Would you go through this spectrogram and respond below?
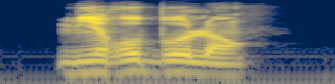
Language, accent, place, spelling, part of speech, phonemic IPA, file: French, France, Lyon, mirobolant, adjective / noun, /mi.ʁɔ.bɔ.lɑ̃/, LL-Q150 (fra)-mirobolant.wav
- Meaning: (adjective) 1. great, extraordinary, incredible 2. extremely unrealizable, infeasible (too magnificent or beautiful to be practicable)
